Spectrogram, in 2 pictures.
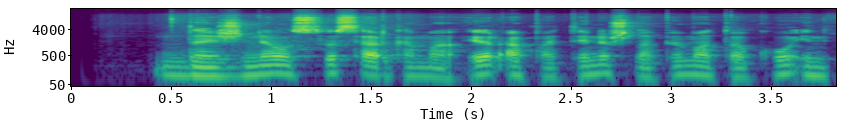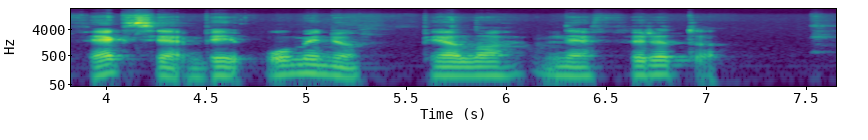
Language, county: Lithuanian, Šiauliai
